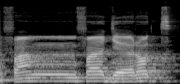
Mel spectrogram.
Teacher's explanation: Yang perlu diperhatikan di sini adalah huruf ta ini ada nafas yang keluar ya.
